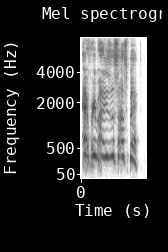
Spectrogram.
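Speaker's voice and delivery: lifted into a quoted character's voice; movie character quote. Retold or imitated. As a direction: toss off the character's line in a high voice. Quoting the movie character's line.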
